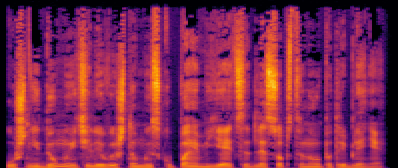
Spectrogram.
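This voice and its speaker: A man reading an audiobook, voicing a cool, shrewd male gold-rush trader in a calm, businesslike way. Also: on the low side, brisk, no room sound, clean studio sound, natural voice. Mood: dry. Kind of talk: audiobook character voice.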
